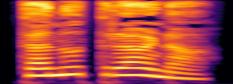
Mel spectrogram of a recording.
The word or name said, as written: ತನುತ್ರಾಣ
